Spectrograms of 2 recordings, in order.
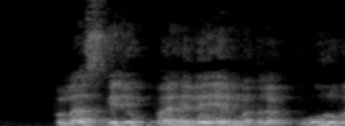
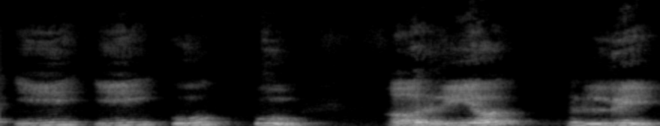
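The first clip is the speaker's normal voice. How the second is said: dictating slowly; much slower than usual. Shown as a demonstration. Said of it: "teacher listing vowels slowly".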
